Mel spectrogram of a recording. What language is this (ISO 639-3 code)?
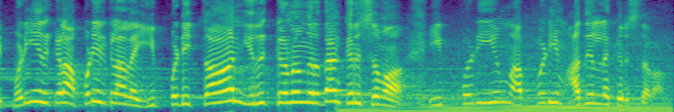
tam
